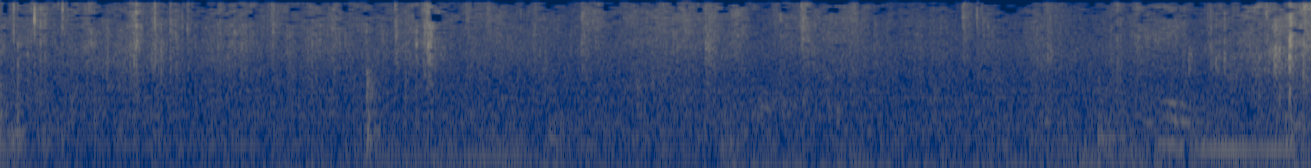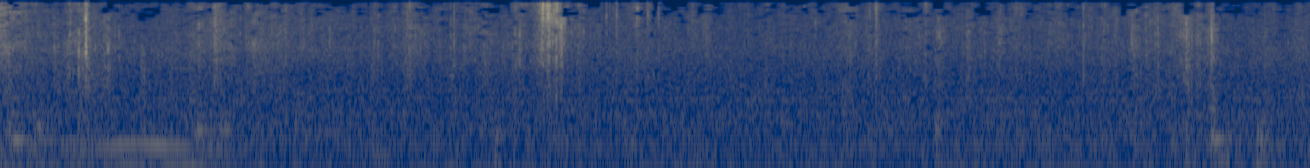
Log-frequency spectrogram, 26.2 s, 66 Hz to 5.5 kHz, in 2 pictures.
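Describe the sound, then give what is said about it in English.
Thin Bible pages rustle and flip for a long stretch with no talking as someone turns to Hebrews chapter 9, a steady crinkly shuffle broken by a few sharper, louder page turns partway through. “What are pages turning?”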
